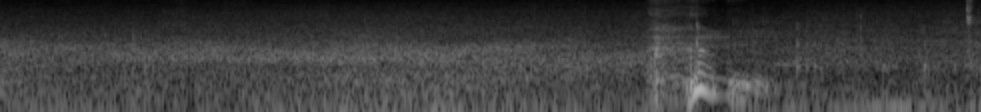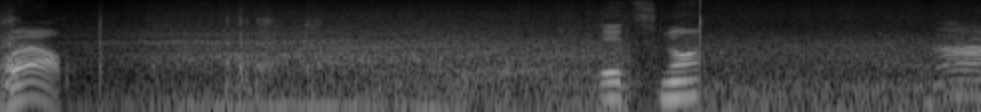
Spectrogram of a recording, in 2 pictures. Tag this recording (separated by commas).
Speech, Field recording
